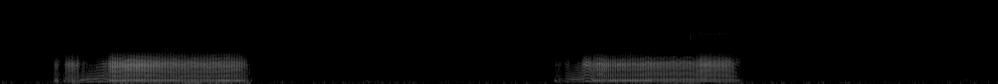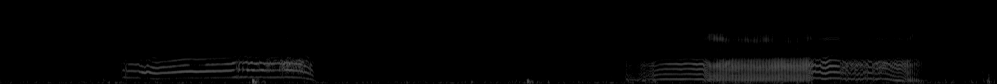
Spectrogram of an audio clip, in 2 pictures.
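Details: Loud snoring in a sleeping Chihuahua: four loud, buzzy, whistling breath sounds with quiet gaps, about twelve breaths a minute.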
